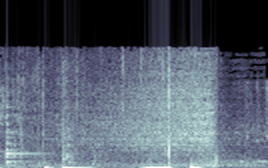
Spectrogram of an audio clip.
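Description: A slice of Spam sizzling in hot oil in a frying pan, a steady hiss that fades about a second and a half in.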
